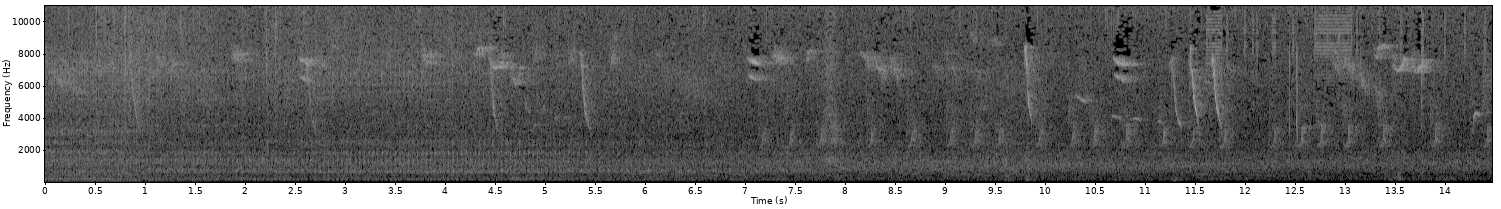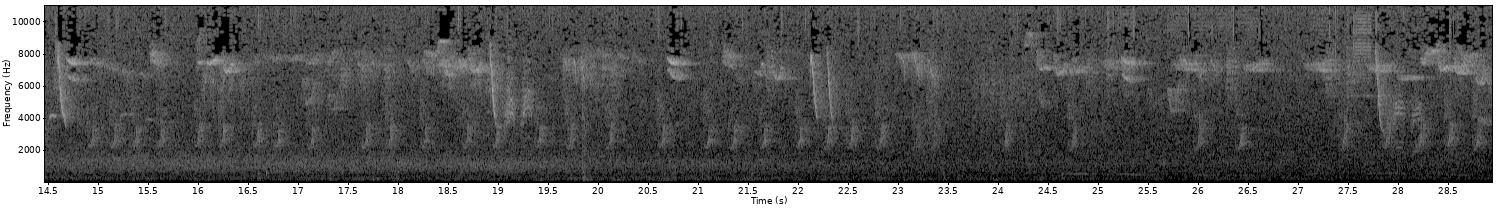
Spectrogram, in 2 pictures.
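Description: Faint birdsong: many short, falling chirps over a soft outdoor hiss, thickest through the middle. A low engine hum fades out in the first second or two.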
